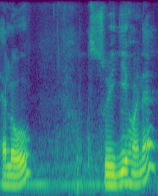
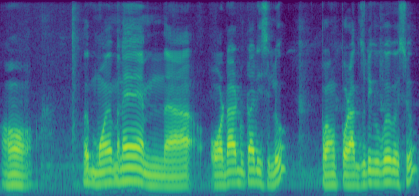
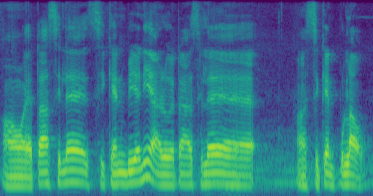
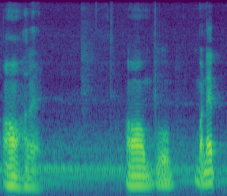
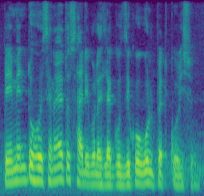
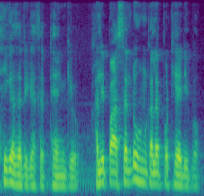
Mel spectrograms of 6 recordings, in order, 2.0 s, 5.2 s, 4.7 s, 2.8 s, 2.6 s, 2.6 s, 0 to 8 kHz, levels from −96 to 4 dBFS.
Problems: constant background noise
